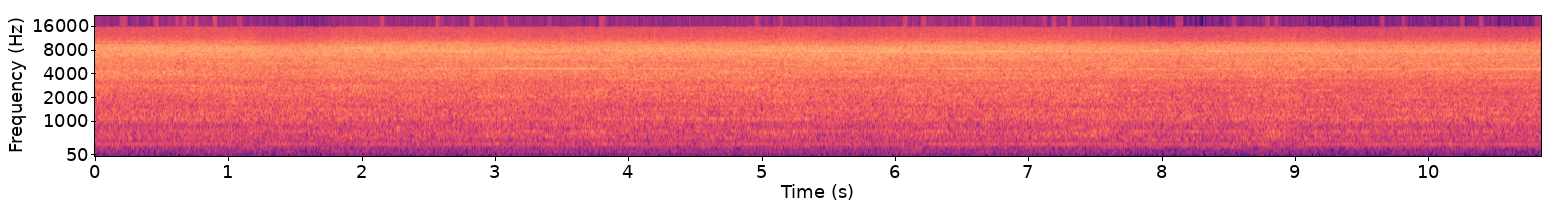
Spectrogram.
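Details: Hoover Elite vacuum motor with brand-new bearings, run on a Futura after 10 minutes of running: steady high-speed whirr at an even pitch, no rattle, scrape or bearing growl; normal motor run.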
